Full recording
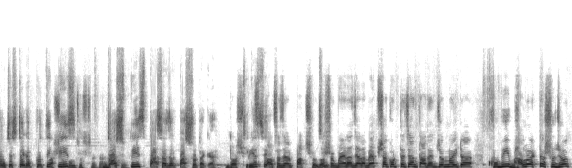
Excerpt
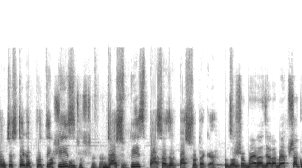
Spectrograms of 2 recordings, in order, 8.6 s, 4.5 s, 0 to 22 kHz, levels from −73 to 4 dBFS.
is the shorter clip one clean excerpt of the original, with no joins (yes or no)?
no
